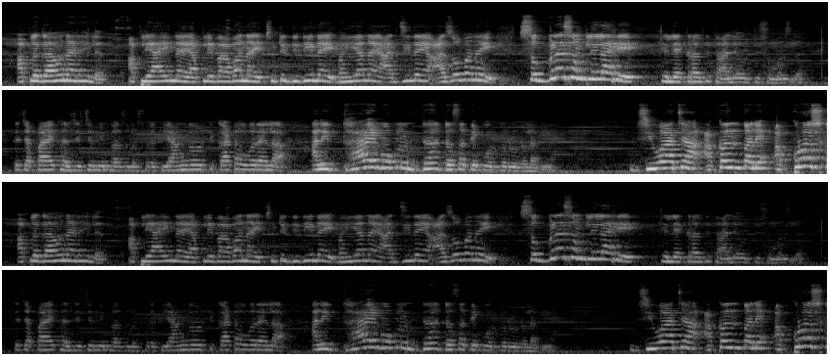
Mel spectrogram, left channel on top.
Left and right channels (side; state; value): right; quieter; 10.5 dB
